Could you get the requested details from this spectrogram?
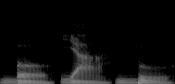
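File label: "boyabu", concatenated syllables; Affixing experiment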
